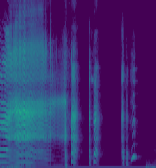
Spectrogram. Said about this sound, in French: À la deuxième stimulation, il s'est produit la même chose, et, en outre, ses lèvres ont commencé à se retrousser et à trembler. À la troisième stimulation, l'enfant a éclaté en un soudain accès de pleurs.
